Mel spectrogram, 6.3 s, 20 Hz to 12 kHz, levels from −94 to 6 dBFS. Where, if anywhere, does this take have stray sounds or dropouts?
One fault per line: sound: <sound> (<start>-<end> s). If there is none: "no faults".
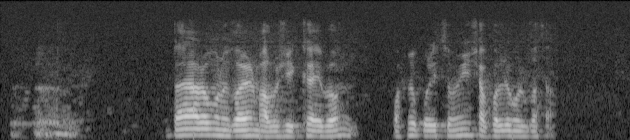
no faults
